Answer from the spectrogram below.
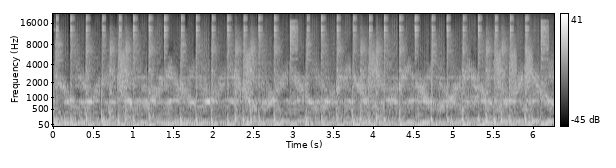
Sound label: Hardcore Breakbeat, 153 Fmin; Big Fish Audio; Hardcore Breakbeat Action; Dark Star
